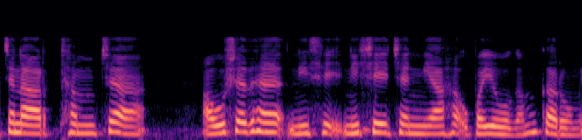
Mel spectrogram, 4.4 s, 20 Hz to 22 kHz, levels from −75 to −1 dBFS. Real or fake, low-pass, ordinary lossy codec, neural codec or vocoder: real; 7.2 kHz; MP3, 48 kbps; none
